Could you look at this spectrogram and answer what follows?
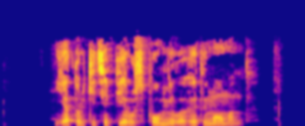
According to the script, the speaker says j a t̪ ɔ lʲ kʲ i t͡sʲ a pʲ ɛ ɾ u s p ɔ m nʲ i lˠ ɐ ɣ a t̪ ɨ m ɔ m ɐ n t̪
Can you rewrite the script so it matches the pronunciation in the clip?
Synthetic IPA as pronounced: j a t̪ ɔ lʲ kʲ i t͡sʲ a pʲ ɛ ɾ u s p ɔ m nʲ i lˠ ɐ ɣ ɛ t̪ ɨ m ɔ m ɐ n t̪

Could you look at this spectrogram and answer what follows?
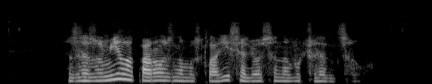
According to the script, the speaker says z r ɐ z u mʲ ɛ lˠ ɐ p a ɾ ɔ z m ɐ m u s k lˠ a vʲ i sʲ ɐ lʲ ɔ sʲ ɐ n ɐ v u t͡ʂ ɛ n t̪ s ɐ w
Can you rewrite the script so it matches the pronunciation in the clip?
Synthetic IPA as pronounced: z r ɐ z u mʲ ɛ lˠ ɐ p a ɾ ɔ z n ɐ m u s k lˠ a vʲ i sʲ ɐ lʲ ɔ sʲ ɐ n ɐ v u t͡ʂ ɛ n t̪ s ɐ w

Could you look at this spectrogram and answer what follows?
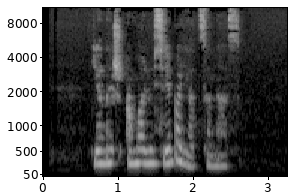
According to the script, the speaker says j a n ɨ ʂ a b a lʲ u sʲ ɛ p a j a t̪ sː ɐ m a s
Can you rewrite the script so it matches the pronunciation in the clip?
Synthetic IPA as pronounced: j a n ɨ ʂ a m a lʲ u sʲ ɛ b a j a t̪ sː ɐ n a s

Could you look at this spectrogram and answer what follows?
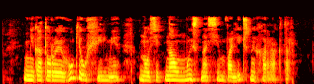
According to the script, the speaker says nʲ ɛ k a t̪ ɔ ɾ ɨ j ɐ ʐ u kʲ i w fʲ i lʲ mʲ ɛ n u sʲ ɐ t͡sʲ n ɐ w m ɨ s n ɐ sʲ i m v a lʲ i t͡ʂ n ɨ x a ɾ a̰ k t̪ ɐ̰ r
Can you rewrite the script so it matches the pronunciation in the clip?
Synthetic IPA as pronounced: nʲ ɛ k a t̪ ɔ ɾ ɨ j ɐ ɣ u kʲ i w fʲ i lʲ mʲ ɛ n ɔ sʲ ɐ t͡sʲ n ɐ w m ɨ s n ɐ sʲ i m v a lʲ i t͡ʂ n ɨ x a ɾ a̰ k t̪ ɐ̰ r

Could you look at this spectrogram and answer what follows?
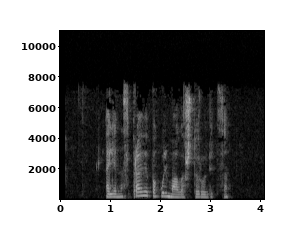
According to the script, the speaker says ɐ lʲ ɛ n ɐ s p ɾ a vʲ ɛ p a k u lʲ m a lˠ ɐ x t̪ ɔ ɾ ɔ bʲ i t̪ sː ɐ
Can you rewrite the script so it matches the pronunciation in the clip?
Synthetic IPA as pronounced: ɐ lʲ ɛ n ɐ s p ɾ a vʲ ɛ p a k u lʲ m a lˠ ɐ ʂ t̪ ɔ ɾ ɔ bʲ i t̪ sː ɐ

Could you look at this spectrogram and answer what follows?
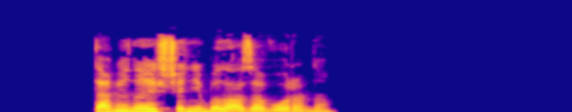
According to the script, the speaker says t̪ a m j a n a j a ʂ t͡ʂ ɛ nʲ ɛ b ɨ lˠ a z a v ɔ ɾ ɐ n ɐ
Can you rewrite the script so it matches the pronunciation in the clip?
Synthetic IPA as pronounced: t̪ a m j a n a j a ʂ t͡ʂ ɛ nʲ ɛ b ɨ lˠ a z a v ɔ ɾ ɐ n ɐ

